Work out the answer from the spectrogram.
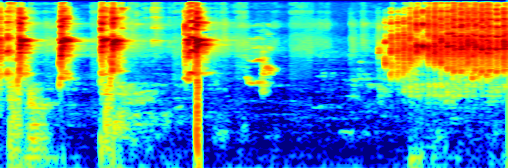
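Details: Lovebird chirps: several sharp, high notes spaced about half a second apart, then a brief pause and a fast, buzzy, rattling trill that carries on steadily to the end.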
